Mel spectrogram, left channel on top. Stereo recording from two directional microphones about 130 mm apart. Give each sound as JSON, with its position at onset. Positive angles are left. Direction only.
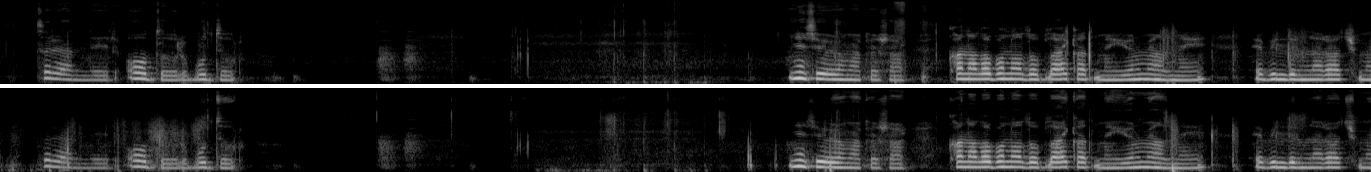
{"t": 0.4, "sound": "speech", "side_deg": 25}
{"t": 1.8, "sound": "speech", "side_deg": -5}
{"t": 5.4, "sound": "a sound", "side_deg": -10}
{"t": 7.9, "sound": "a woman's voice", "side_deg": 0}
{"t": 11.8, "sound": "a woman's voice", "side_deg": 0}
